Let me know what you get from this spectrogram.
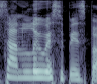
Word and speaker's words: San Luis Obispo: It's San Luis Obispo, and I wasn't going to correct you, because we can say, actually, Amber Marie, this is for you.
